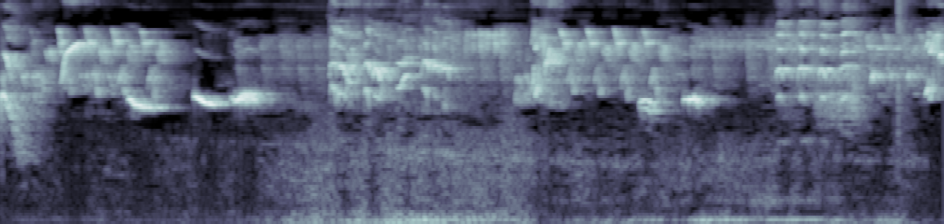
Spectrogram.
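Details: An oriental magpie-robin sings hard with a rich isian-filled song: high slurred whistles and scratchy warbled bursts in quick succession, over a low rumbling background noise through the middle and end.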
